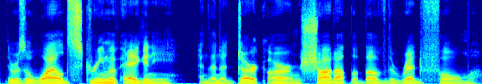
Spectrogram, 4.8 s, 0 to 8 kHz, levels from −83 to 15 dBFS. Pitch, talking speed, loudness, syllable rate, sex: 110 Hz, 225 wpm, -18 LUFS, 5.2 syllables/s, male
